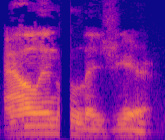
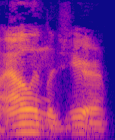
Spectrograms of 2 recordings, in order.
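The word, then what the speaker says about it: Allan Legere: Named Alan Leger. That's spelled ALLANLEGERE.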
